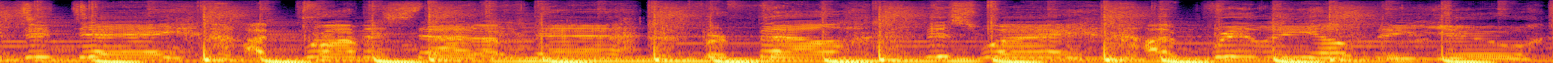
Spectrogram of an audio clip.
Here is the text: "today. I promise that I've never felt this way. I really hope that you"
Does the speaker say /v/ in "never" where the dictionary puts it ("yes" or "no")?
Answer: no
